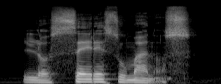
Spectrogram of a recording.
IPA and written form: lo'se.ɾe.su'ma.nos (los seres humanos)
